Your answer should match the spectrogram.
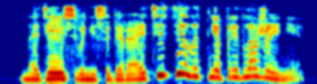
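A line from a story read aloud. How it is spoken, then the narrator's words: Smiling, almost cheerful. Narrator (Russian): Она улыбалась почти весело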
